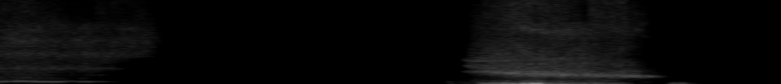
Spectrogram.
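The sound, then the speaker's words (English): A deep breath is drawn in during a somatic breathwork session. A faint, airy breath comes first, then after a silent pause a longer, louder sigh-like rush of air. “And we can all take a breath in.”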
